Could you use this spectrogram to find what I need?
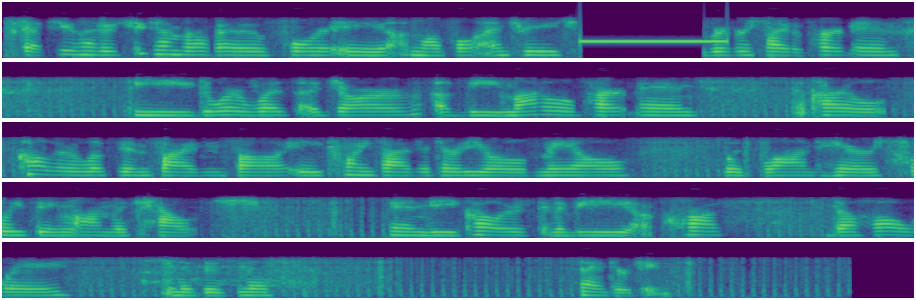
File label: dispatch call; June 14 incident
